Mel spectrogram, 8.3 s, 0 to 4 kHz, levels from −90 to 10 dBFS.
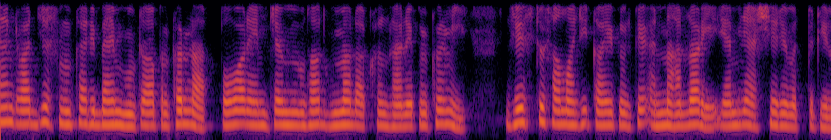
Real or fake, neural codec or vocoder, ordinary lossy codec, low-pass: fake; autoencoder, 22.05 kHz, a latent of 192 numbers a frame, VITS, trained on one speaker; Opus, 24 kbps; 3.6 kHz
